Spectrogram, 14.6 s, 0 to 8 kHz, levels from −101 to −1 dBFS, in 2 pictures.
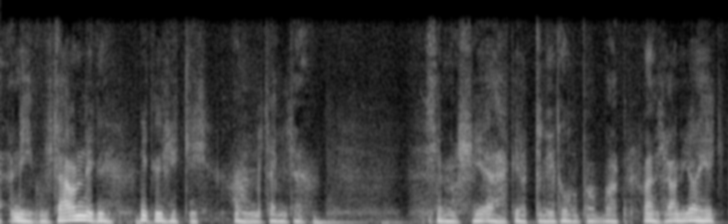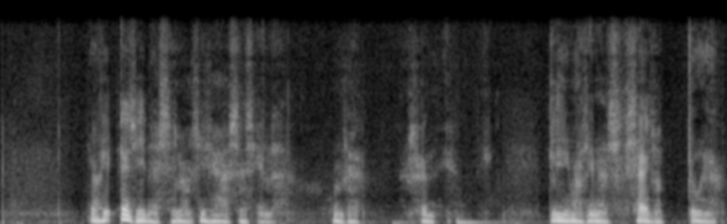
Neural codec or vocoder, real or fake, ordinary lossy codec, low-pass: codec, 44.1 kHz, 3.4 kbps, Pupu-Codec; fake; none; 7.2 kHz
